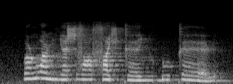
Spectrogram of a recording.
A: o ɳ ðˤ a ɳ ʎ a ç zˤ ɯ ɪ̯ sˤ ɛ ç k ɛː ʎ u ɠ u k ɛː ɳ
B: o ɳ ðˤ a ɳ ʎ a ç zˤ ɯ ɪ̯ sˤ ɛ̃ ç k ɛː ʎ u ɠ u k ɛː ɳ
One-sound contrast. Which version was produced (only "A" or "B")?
A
